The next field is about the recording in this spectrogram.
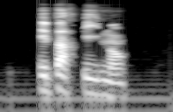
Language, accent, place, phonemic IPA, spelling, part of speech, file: French, France, Lyon, /e.paʁ.pij.mɑ̃/, éparpillement, noun, LL-Q150 (fra)-éparpillement.wav
- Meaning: 1. scattering 2. dissipation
